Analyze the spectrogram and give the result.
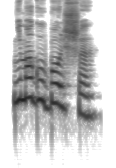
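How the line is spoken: Moaning. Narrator (Russian): простонала Мирабель

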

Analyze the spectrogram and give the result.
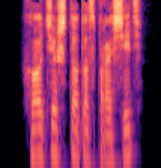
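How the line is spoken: Rather sharp question. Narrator (Russian): Довольно резко поинтересовался

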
